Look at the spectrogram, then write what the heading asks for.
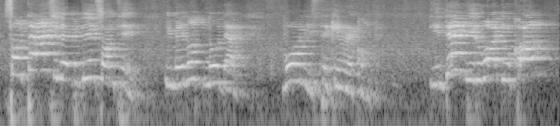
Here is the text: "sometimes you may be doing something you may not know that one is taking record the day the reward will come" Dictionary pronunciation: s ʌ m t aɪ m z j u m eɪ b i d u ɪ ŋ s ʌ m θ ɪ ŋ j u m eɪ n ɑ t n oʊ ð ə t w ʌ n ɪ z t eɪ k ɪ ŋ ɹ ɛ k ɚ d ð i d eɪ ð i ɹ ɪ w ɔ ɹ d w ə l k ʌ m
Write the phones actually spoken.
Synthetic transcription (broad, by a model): s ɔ m t aɪ m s j u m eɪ b i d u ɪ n s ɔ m t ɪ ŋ j u m eɪ n ɑ t n oʊ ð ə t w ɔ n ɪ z t eɪ k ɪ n ɹ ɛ k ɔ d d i d eɪ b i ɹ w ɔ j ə k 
